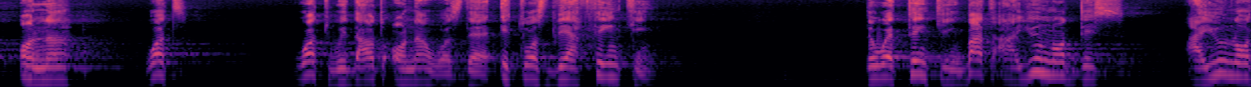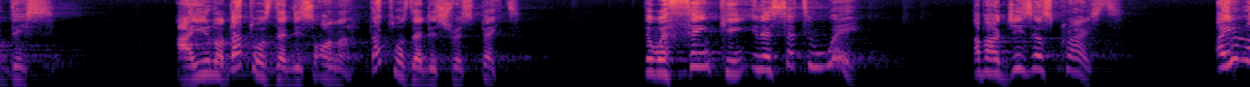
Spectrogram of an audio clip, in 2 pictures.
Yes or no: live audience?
yes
